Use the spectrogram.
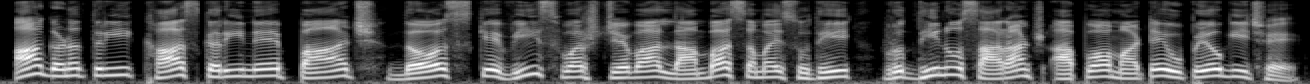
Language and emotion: Gujarati, neutral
